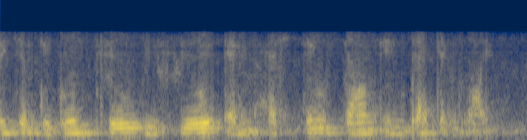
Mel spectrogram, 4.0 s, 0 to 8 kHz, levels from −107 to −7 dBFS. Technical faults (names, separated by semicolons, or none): tandem speech coding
